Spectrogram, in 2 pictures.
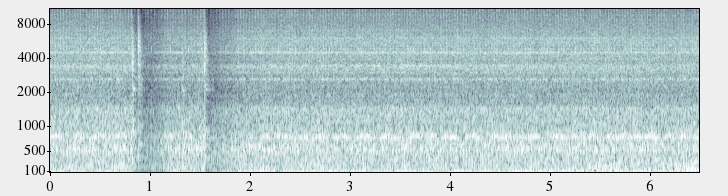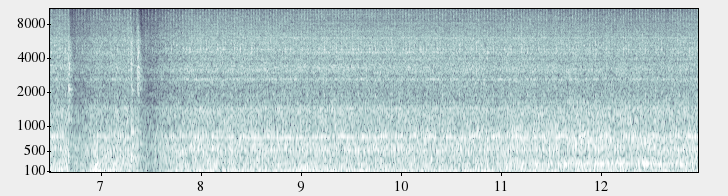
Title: BMW e46 m54 knocking sound cold engine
